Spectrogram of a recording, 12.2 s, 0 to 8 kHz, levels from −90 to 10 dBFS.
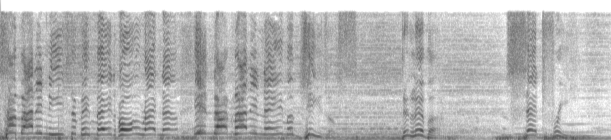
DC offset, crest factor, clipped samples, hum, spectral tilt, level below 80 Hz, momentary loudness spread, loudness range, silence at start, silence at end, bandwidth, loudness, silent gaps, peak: under 0.1%; 20 dB; under 0.1%; none; -3 dB/octave; -50 dBFS; 17 LU; 7 LU; 0 s; 0 s; 7.8 kHz; -27 LUFS; none; -8 dBFS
